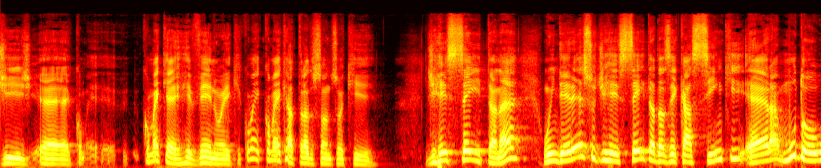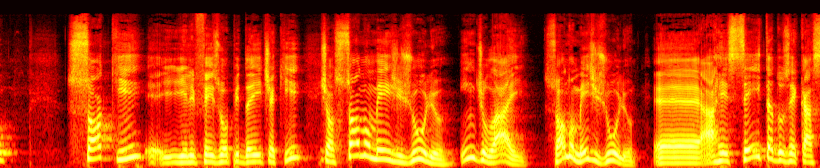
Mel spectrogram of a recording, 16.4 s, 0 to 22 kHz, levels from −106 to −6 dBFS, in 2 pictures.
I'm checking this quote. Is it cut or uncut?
cut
